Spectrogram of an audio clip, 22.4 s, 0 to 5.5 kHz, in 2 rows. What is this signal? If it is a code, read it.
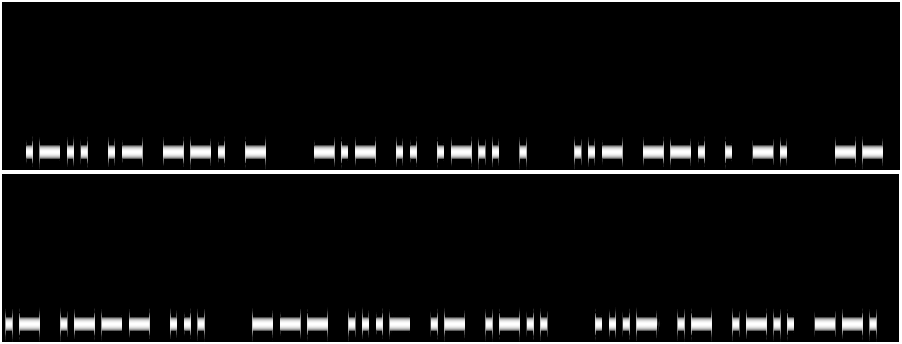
Morse code, heard as a keyed tone, about 14 wpm, 600 Hz. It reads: LAGT KILE UGEN MAJS OVAL VALG
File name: Korte ord DK 14wpm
